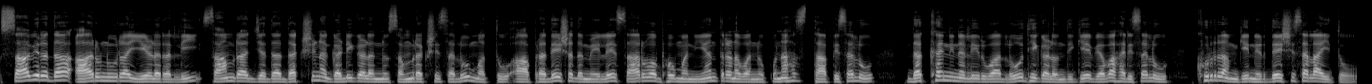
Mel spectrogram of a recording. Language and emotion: Kannada, neutral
